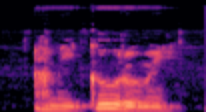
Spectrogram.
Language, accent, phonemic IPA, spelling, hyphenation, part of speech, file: English, Southern England, /ɑːmɪˈɡuːɹuːmɪ/, amigurumi, ami‧gu‧ru‧mi, noun, LL-Q1860 (eng)-amigurumi.wav
- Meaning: 1. The Japanese art of crocheting or knitting stuffed yarn toys, typically creatures having oversized heads 2. Such a stuffed toy crocheted or knitted from yarn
